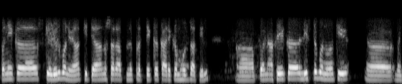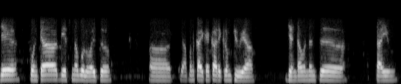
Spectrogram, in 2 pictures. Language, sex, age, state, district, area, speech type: Marathi, male, 18-30, Maharashtra, Sangli, urban, conversation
